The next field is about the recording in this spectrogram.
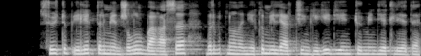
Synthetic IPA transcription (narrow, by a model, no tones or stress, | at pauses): sɵjt̪ɪpe̞le̞k̚t̪rme̞nʒəlˠuwbɑʁɑsəbɪɾbʏt̪ɪnwonːɑne̞kʲɪmilʲˠiard̪̚t̪ʰe̞ŋɡʲe̞ɡʲe̞d̪e̞jɪnt̪ʰɵme̞nd̪e̞t̪ɪle̞d̪ɪ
